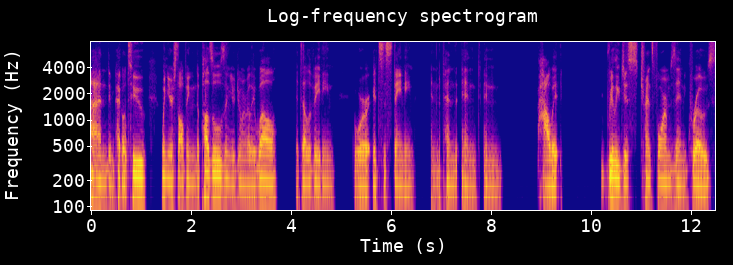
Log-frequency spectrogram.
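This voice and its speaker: With a British accent, a man speaks at a fairly slow pace in a very deep, low voice with fairly even intonation and long, frequent pauses, the sound dry and close with no echo against a quiet background. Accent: British-tinged. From Chicago. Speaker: video game composer. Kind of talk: casual podcast interview.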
